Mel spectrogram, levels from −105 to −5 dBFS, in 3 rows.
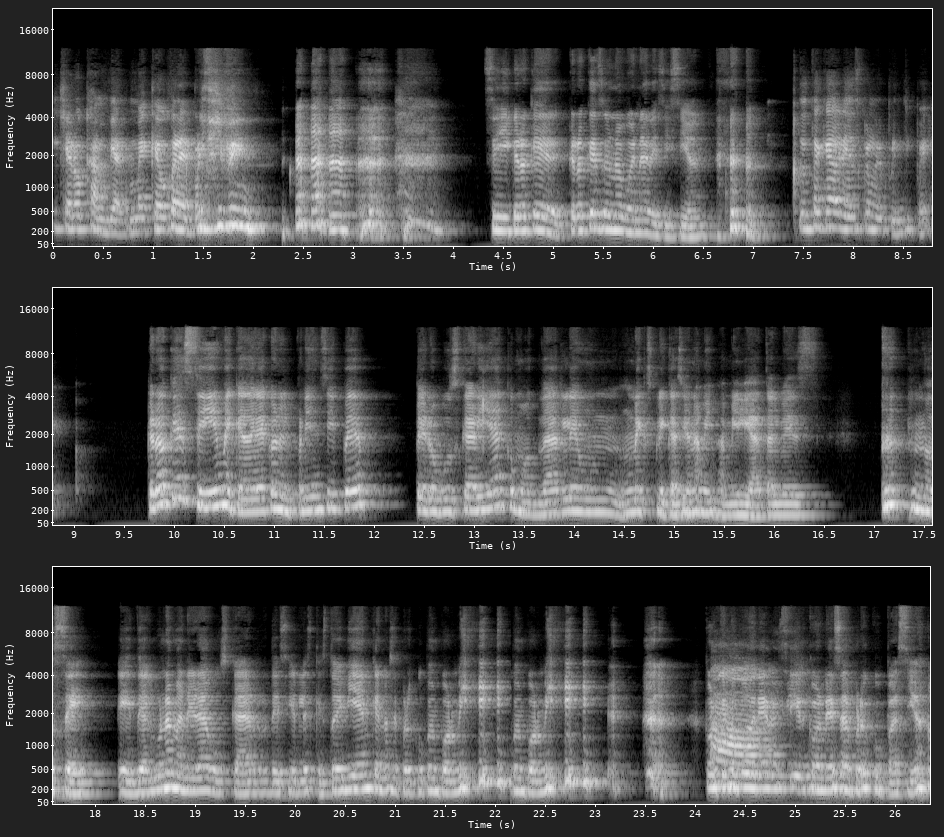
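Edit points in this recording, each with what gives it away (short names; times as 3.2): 22.16 repeat of the last 0.86 s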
